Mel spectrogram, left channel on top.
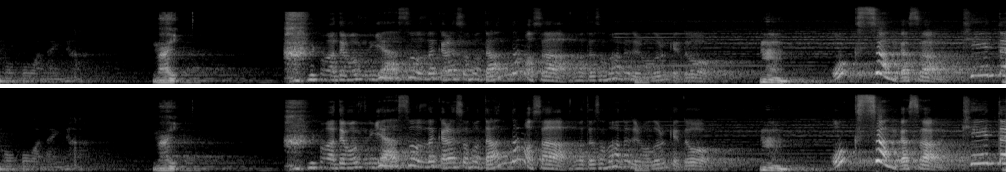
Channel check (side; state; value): both; normal; correlation 0.66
